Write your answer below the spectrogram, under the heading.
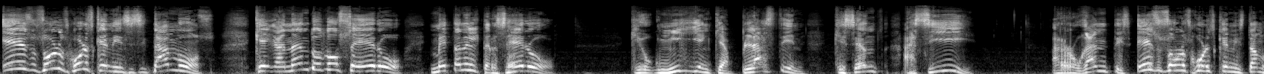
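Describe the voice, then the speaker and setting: A man speaks at a fairly slow pace at an extremely high pitch, with very wide pitch swings and long, frequent pauses. The sound is dry, with no echo, over a quiet background. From Nuevo León, Mexico. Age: 40s. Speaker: sports show host. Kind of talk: casual sports talk show. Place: studio. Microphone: studio mic.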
